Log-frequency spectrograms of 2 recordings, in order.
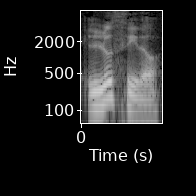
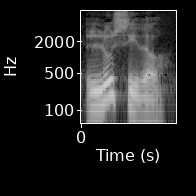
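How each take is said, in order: First: The c sounds like th, Spain style. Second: The c sounds like s, Mexican style.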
